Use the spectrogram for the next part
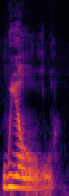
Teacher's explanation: This is a dark L as well, so more of the middle and back of my tongue is pressing up, not just the tongue tip.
